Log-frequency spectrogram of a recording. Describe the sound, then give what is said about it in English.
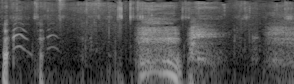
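A dog being taken for a walk gives two quick high yips with a whimpering tone, then a longer whining bark, fairly loud, with no one talking. “Oh, hopefully you're just laughing with joy because this is life, walking the dog.”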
